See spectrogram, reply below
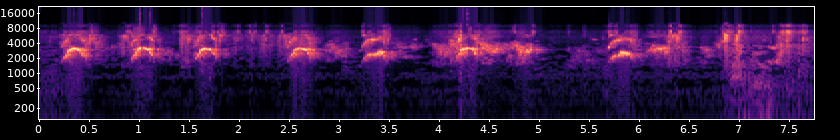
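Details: Pet Australian parrots given a daily bath in a shallow dish; quick high chirps repeated about twice a second, some doubled, ending with a burst of wing flapping and splashing.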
